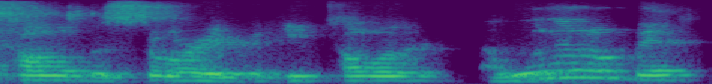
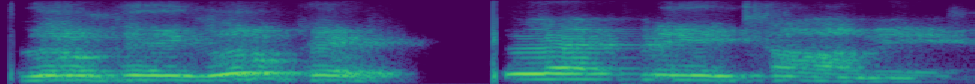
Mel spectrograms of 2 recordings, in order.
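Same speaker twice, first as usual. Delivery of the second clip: big bad wolf; 4 semitones higher, 8 dB louder than usual. Wolf at the pig's door, loud demanding call. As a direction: boom it out like a storybook wolf. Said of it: "and he said".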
